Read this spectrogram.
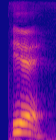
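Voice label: "hear", Nigerian Pidgin, male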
